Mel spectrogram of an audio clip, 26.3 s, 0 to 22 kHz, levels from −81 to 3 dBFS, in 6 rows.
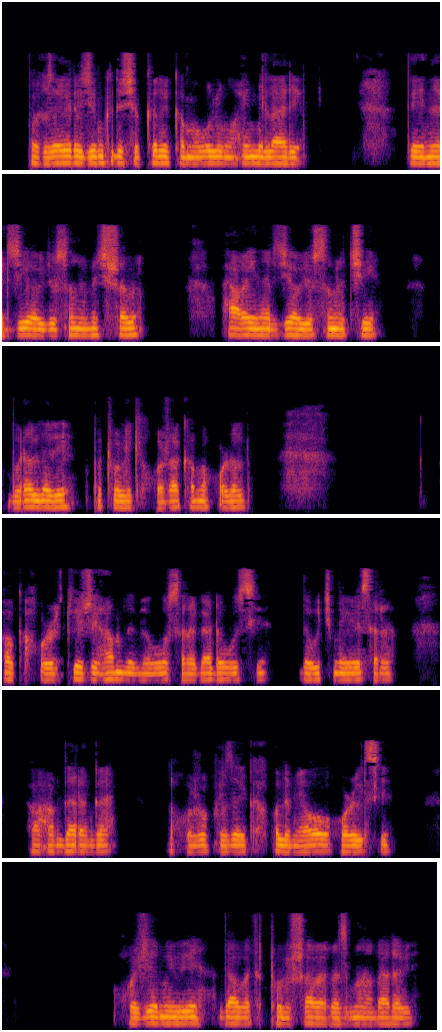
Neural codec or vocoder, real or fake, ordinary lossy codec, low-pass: codec, 16 kHz, 2 kbps, FreqCodec, smaller model; fake; MP3, 32 kbps; 7.2 kHz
